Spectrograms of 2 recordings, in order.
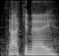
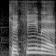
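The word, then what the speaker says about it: Kakine: own against kakini oh I always pronounce his name wrong takina Aussie gequina kakina there we go sorry I always struggle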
